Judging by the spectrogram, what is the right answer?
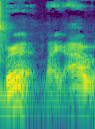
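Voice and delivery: normal talking voice

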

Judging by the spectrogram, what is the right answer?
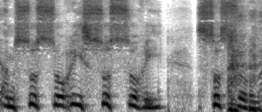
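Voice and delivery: put-on French accent. Telling listeners what to say if it happens to them, in their best french accent. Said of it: "avec votre plus bel accent français".

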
